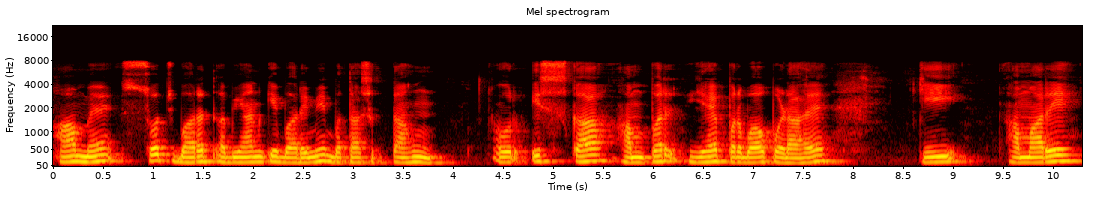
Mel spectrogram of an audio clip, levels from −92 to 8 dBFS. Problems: background sounds at intervals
